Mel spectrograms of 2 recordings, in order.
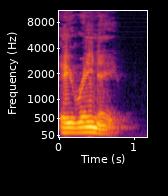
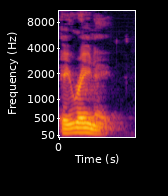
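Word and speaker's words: eirene (εἰρήνη): The word peace, literally, in Scripture, in the original language, is the word eirene. That's the word, eirene. And it is, I'll spell it in English letters for you, E-I-R-E-I-N-E-I, eirene.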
